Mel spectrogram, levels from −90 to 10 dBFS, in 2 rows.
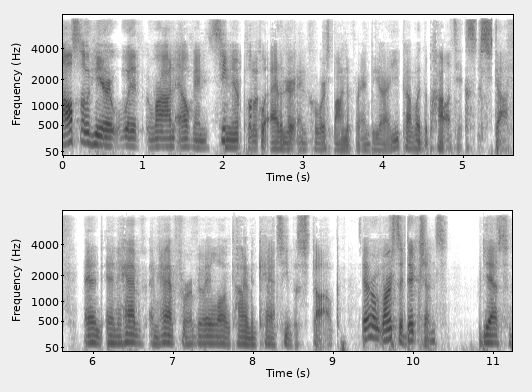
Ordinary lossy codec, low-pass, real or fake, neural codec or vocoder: AAC, 32 kbps; 7.2 kHz; fake; codec, 16 kHz in and 24 kHz out, 0.6 kbps, FireRedTTS-2 codec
